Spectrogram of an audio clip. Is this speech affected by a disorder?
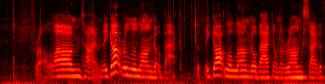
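No.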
